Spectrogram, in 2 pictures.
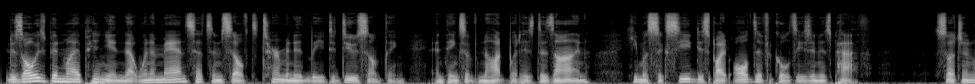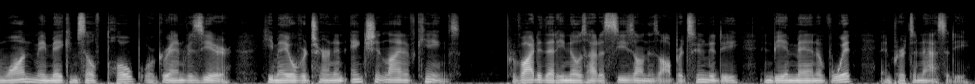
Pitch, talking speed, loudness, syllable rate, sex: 95 Hz, 205 wpm, -19 LUFS, 6.0 syllables/s, male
